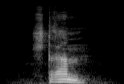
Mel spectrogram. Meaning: 1. tight; taut (tightly fastened) 2. upright (standing tall, as of a soldier) 3. upright; stalwart; staunch; strict; rigorous 4. stalwart; burly; muscular 5. drunk
- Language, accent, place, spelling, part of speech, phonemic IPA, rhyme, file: German, Germany, Berlin, stramm, adjective, /ʃtʁam/, -am, De-stramm.ogg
